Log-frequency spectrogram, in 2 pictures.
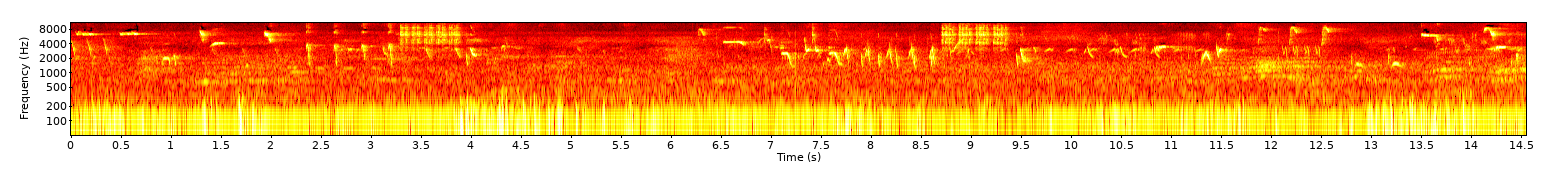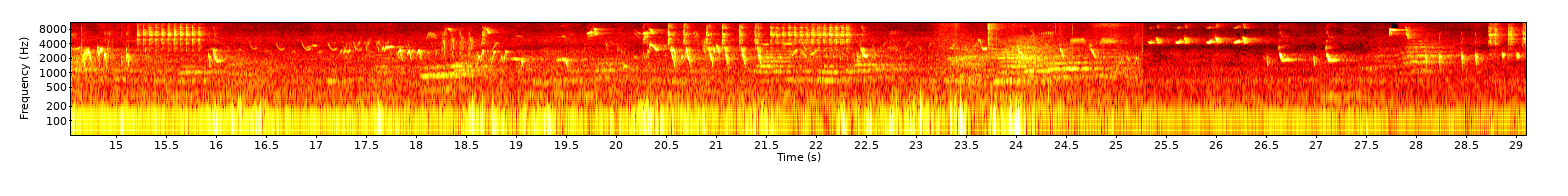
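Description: Several birds chirping and calling on and off, with a steady low hum underneath and occasional low rumbling thuds.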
